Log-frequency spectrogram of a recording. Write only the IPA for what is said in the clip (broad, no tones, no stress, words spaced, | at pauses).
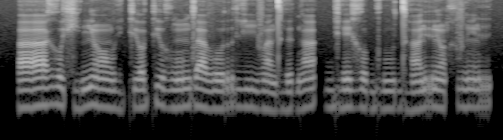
aːɣo xʲe̤nʲɔ̃ː βe̤kʲɔkʲo ɣũɡla βor ɣiːβãdʱɘɡã | ɡʱeɣo ɡʱu dʱã rʲɔ̃xvĩr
